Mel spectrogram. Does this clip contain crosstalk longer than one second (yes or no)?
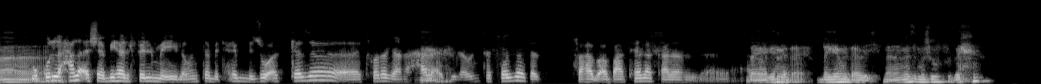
no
